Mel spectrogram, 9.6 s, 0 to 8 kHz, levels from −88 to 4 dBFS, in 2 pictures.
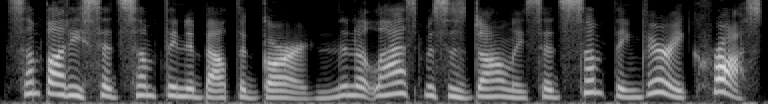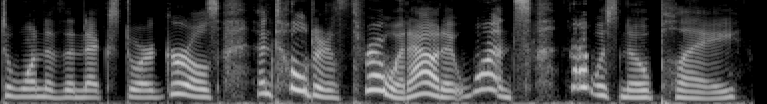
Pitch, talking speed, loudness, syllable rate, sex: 240 Hz, 220 wpm, -22 LUFS, 5.7 syllables/s, female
